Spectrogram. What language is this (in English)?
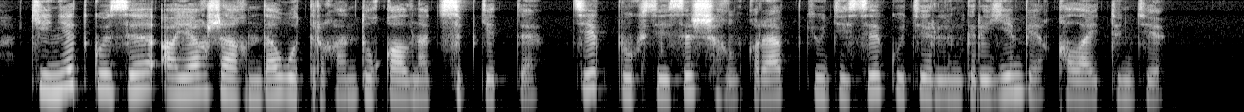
Kazakh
